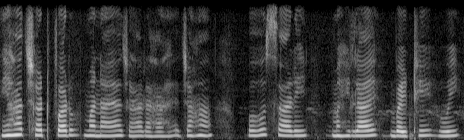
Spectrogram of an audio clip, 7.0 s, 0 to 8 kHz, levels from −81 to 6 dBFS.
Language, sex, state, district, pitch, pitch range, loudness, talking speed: Hindi, female, West Bengal, Alipurduar, 275 Hz, 265-290 Hz, -18 LUFS, 110 wpm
